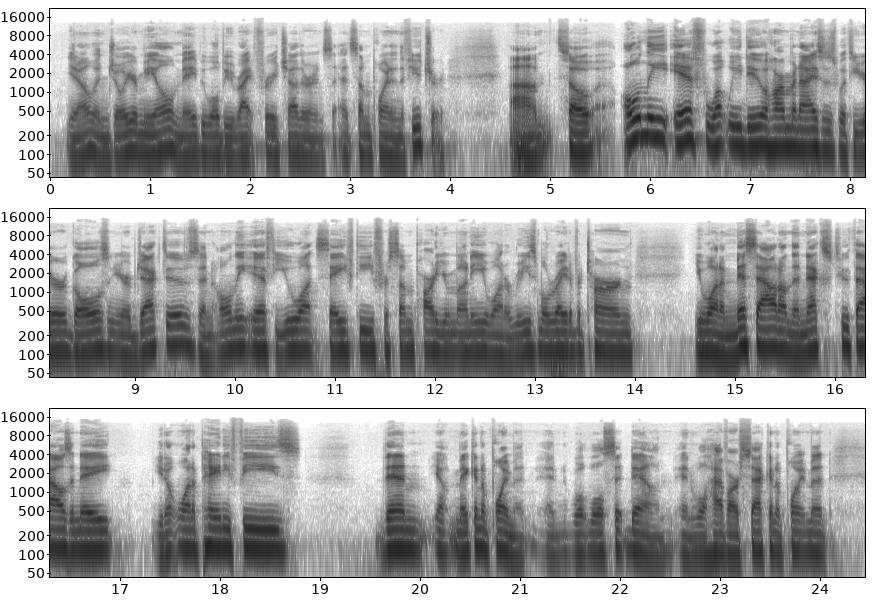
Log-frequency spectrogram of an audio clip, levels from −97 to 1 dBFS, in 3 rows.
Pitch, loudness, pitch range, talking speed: 115 Hz, -22 LUFS, 105-125 Hz, 210 wpm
